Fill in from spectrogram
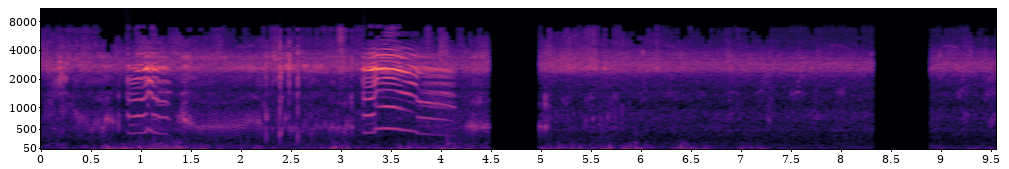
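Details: Northern royal albatross courtship display among four socialising birds, 23 October 2023, evening; drawn-out wavering moan-like calls with stacked harmonics, rising and falling, given twice, against a background of wind.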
